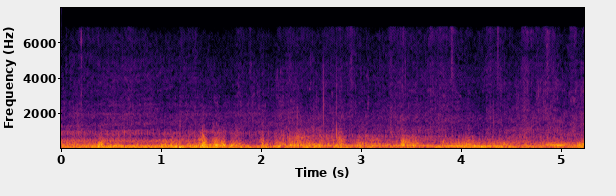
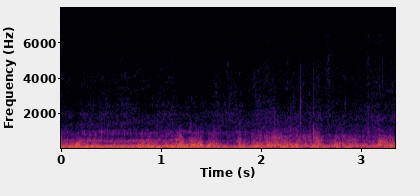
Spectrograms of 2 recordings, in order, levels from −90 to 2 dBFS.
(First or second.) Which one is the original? second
